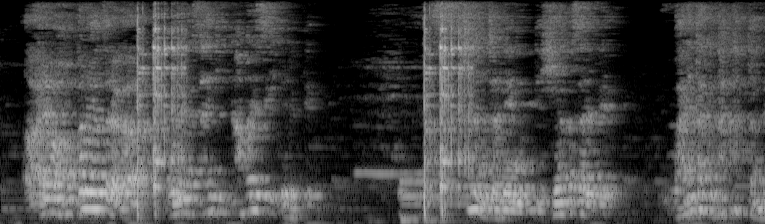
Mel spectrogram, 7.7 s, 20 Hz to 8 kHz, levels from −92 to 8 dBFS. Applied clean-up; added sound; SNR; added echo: classical method WPE with log-MMSE.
